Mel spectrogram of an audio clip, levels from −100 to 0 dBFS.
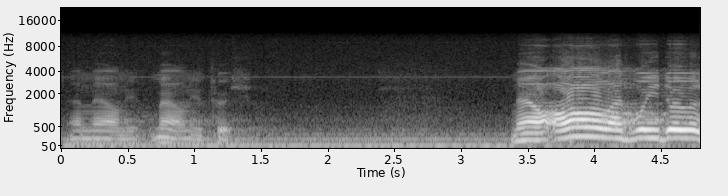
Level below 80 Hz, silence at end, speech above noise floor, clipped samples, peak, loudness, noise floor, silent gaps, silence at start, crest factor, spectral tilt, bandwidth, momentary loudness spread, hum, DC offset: -36 dBFS; 0 s; 21 dB; under 0.1%; -4 dBFS; -14 LUFS; -35 dBFS; none; 0 s; 14 dB; -8.5 dB/octave; 6.2 kHz; 27 LU; none; under 0.1%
